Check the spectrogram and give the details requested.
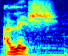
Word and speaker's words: Aleix: estuve yo practicando Cómo se pronuncia ales al Exacto bien lo he dicho bien ales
